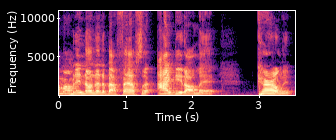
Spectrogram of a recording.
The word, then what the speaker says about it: FAFSA: I thought it was FAFSA. FASFA.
